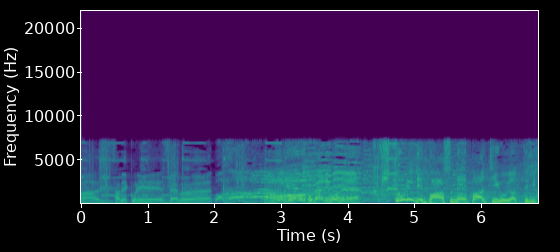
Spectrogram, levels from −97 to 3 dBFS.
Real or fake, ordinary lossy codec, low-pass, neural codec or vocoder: real; none; 7.2 kHz; none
